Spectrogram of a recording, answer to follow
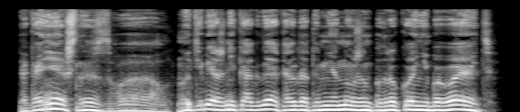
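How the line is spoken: Grumbled. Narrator (Russian): буркнул тот

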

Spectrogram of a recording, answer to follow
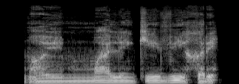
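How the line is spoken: Warm murmur. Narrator (Russian): пробормотал Винсент Кассиди с необычной теплотой

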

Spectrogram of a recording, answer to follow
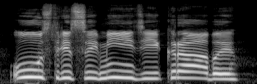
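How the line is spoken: Shouting. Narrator (Russian): кричала она

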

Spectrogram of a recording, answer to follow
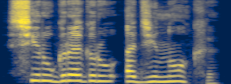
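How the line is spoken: Sweet accented voice. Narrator (Russian): добавила Тиена сладким септинским голоском

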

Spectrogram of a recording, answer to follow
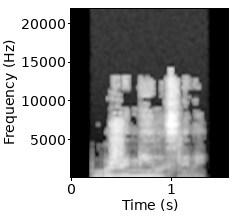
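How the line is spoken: Muttered under breath. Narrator (Russian): пробормотал я не в трубку, а себе под нос

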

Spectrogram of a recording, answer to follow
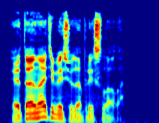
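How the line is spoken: Mocking snort, blunt advice. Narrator (Russian): Ликвидатор издевательски хмыкнул и без обиняков посоветовал

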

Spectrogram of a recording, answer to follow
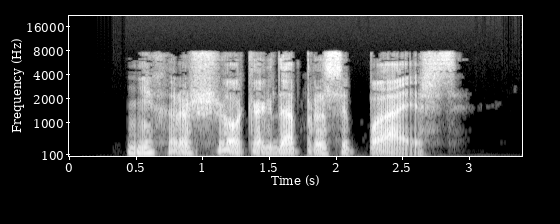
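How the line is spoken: Muttering. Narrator (Russian): бормотал Ремайер

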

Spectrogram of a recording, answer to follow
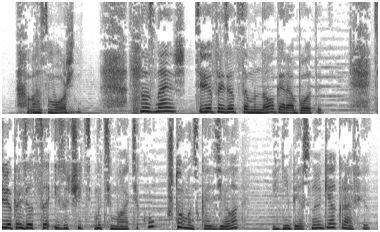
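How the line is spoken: Laughing then speaking. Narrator (Russian): Миссис Колтер засмеялась и сказала

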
